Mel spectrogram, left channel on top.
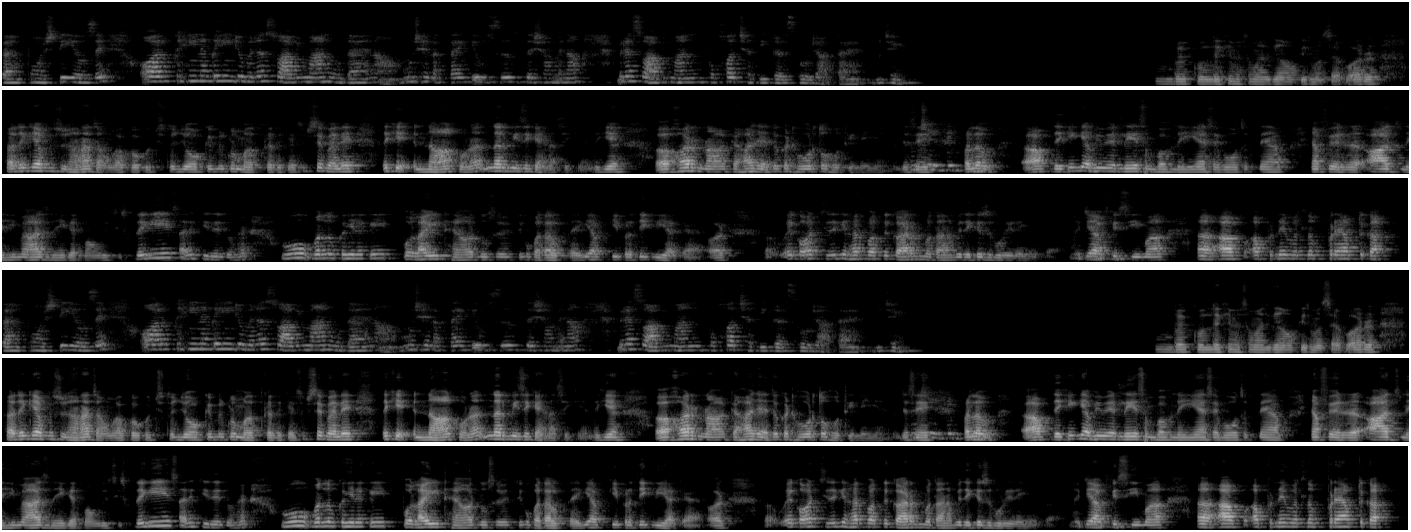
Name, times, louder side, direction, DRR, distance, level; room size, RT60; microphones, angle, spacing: voice 1, 0.0-9.1 23.1-23.9 38.8-39.1, equal, 10° left, 1 dB, 0.8 m, -41 dB
voice 2, 11.5-23.3 23.7-24.0 24.3-29.2 29.5-38.5 38.9-41.9, right 3 dB, 30° right, 7 dB, 0.3 m, -32 dB
3.9 x 2.7 x 2.9 m, 0.38 s
head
